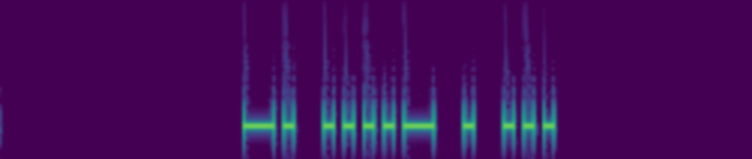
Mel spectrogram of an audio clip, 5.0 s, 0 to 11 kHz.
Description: Morse code, heard as a keyed tone, about 18 wpm, 700 Hz. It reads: N4ES
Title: Speed Racing - USA Call Signs 15wpm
